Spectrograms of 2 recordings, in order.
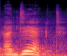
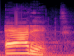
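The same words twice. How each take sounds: First: "Addict" stressed on the second syllable; "Addict" as a verb, weak first vowel. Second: "Addict" stressed on the first syllable; "Addict" as a noun, front-stressed. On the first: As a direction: say "Addict" as uh-DICT. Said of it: "What's the verb?". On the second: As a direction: say "Addict" as AD-dict, full first vowel. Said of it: "Here's the noun". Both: Shown as a demonstration.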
